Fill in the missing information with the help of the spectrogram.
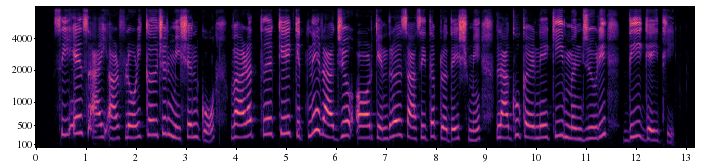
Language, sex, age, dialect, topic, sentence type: Hindi, female, 25-30, Hindustani Malvi Khadi Boli, banking, question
